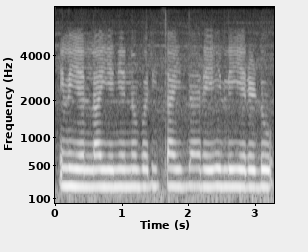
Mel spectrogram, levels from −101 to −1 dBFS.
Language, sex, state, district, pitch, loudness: Kannada, female, Karnataka, Raichur, 225 Hz, -11 LUFS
